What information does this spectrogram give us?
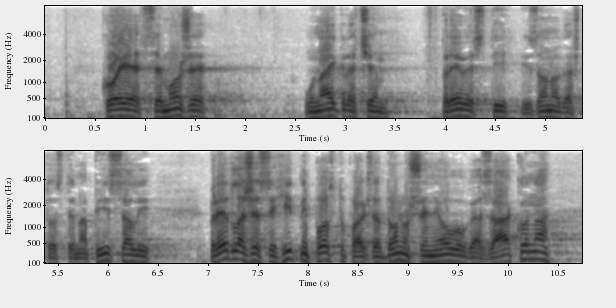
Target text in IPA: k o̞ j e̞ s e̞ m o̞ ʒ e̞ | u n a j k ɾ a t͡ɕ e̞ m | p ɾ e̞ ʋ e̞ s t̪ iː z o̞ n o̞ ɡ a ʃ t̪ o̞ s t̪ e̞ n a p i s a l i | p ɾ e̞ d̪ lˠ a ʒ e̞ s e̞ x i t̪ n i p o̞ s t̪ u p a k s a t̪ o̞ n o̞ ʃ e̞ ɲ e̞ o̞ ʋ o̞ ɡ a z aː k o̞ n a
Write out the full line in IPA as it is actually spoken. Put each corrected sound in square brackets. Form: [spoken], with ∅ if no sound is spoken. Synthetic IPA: k o̞ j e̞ s e̞ m o̞ ʒ e̞ | u n a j k ɾ a t͡ɕ e̞ m | p ɾ e̞ ʋ e̞ s t̪ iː z o̞ n o̞ ɡ a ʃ t̪ o̞ s t̪ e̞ n a p [iː] s a l i | p ɾ e̞ d̪ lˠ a ʒ e̞ s e̞ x i t̪ n i p o̞ s t̪ u p a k [z] a [d̪] o̞ n o̞ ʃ e̞ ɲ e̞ o̞ ʋ o̞ ɡ a z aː k o̞ n a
